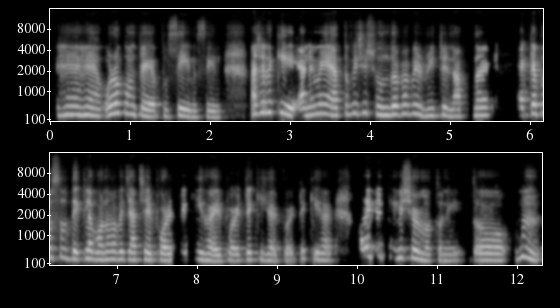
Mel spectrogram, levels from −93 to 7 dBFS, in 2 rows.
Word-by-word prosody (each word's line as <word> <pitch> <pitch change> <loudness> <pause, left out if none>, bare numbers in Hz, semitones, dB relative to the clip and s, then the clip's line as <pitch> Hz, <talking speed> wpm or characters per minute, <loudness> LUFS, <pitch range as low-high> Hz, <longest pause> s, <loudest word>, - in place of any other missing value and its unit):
হ্যাঁ, 270 +1 0
হ্যাঁ, 250 -3 +2
ওরকমটাই 290 -6 +2
আপু 200 +2 -12
same, 215 -5 +1
same। 190 -2 -5 0.4
আসলে 335 +3 +5
কি 330 - +3 0.2
anime 270 +6 +3 0.2
এত 245 +2 -5
বেশি 320 +1 -3
সুন্দরভাবে 275 +3 +1
written, 235 +1 -2
আপনার 240 +3 0 0.5
১ 250 - +2
টা - - +5
episode 305 -1 -5
দেখলে 255 +2 +3
মনে 235 +1 0
হবে 245 0 0
যে - - +3
আচ্ছা 230 +2 -2
এর 220 - -5
পরেরটা 210 +1 0
কি 255 - -20
হয়, 200 -2 +3
এর 195 - -6
পরেরটা 205 +1 -1
কি 235 - -10
হয়, 205 - -2
পরেরটা - - -8
কি 230 - -7
হয়? 220 0 -4 0.4
অনেকটা 320 +4 +4
TV 295 -2 -9
show 285 - +3
র - - -2
মতনই। 205 0 -8 0.2
তো, - - -8 0.5
হুম। 320 -6 0
250 Hz, 195 wpm, -22 LUFS, 220-295 Hz, 0.5 s, আসলে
